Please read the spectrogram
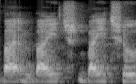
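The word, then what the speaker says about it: Baixo: Here, this part here, it's pronounced Baichu, it's hard to pronounce, but whatever, Baichu Corgo is where you find the inexpensive port.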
